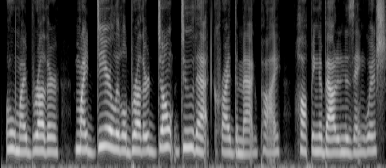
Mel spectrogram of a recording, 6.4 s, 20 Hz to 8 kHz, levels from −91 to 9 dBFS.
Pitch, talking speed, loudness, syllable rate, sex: 230 Hz, 170 wpm, -18 LUFS, 4.4 syllables/s, female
